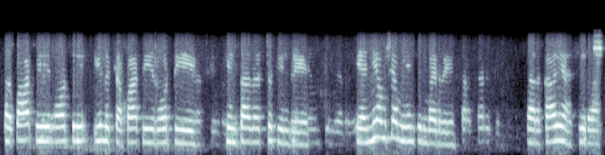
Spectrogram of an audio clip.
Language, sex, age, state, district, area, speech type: Kannada, female, 60+, Karnataka, Belgaum, rural, conversation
